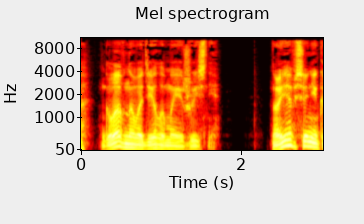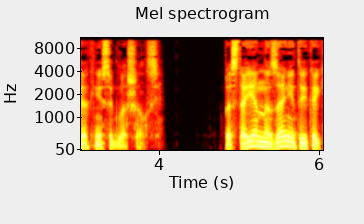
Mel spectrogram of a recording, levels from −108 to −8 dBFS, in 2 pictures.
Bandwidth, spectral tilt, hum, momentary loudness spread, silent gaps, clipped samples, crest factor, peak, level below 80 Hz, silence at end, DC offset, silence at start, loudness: 10.5 kHz; -5 dB/octave; none; 12 LU; 1.87-2.04 s, 2.27-2.31 s, 4.09-4.15 s, 4.23-4.53 s; under 0.1%; 18 dB; -2 dBFS; -48 dBFS; 0.05 s; under 0.1%; 0 s; -18 LUFS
